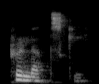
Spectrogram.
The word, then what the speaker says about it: Prelutsky: was written by jack prelatsky that's how you pronounce his name jack prilovsky be glad your nose is on your face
